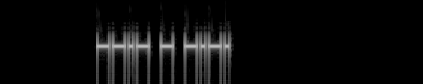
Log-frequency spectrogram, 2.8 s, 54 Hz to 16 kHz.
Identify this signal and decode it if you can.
Morse code, heard as a keyed tone, about 44 wpm, 700 Hz. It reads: QTC
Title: Q-Codes 45wpm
